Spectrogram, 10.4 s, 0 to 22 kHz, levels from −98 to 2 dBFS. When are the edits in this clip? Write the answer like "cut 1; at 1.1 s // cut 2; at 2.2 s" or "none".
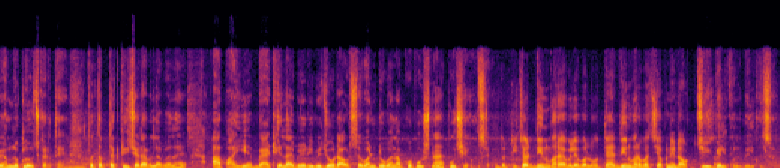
none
